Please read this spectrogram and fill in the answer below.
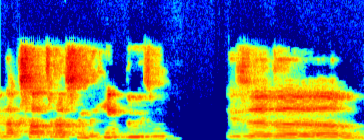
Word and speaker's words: Naxatras: Well, we call ourselves Naxatras. Oh, see, that is so much cooler. Naxatras. Yeah, so. Most people call us Naxatras, and it's not wrong. It's just like another way to pronounce it.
